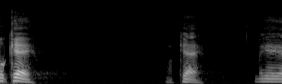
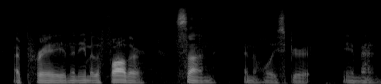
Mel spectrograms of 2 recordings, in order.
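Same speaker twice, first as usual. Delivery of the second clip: prayerful blessing; 5 semitones lower, slower than usual. Acted. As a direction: pray the blessing over them gently.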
